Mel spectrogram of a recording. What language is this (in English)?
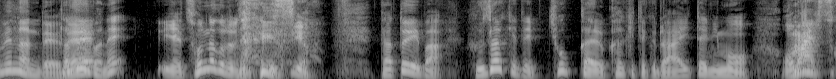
Japanese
